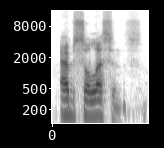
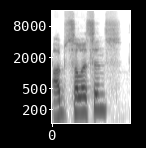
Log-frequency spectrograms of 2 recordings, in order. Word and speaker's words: obsolescence: yep right or seven some of that right right Rob so it's called the planned absolescence obsolescence obsolescence obviously yeah it's kind of hard for me to pronounce yeah obsolescence oh yeah that's right that's correct describes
